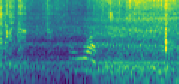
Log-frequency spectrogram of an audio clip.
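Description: Potatoes sautéing in a pan, a soft sizzle under occasional scraping and a light metallic clink of a utensil, with brief murmured speech in the background.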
